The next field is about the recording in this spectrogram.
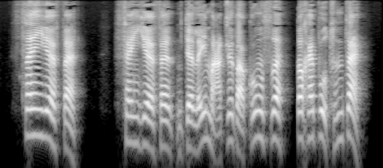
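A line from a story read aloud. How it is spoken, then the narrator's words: Angry. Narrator (Chinese): 古可文怒道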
